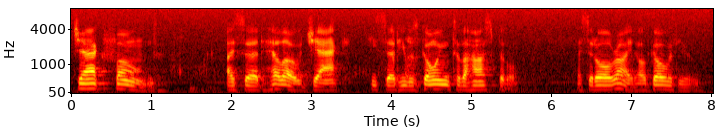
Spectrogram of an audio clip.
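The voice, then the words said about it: New York accent and phrasing. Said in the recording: “depends very, very much on kind of New York accent or New York musical phrasing”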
